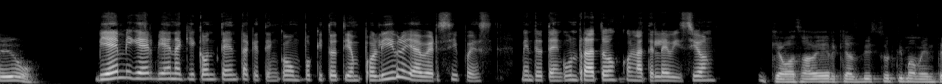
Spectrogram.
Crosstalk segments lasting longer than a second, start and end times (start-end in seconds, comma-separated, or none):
none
